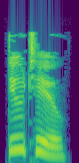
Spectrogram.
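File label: "due to", British English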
